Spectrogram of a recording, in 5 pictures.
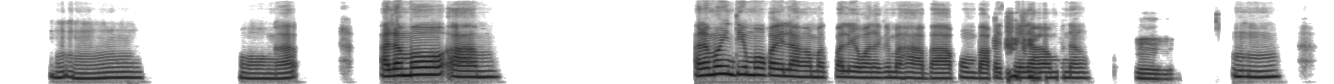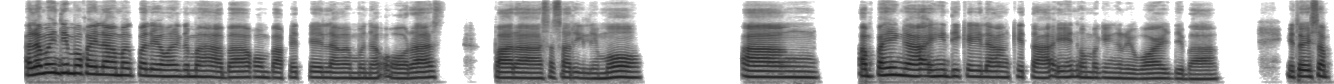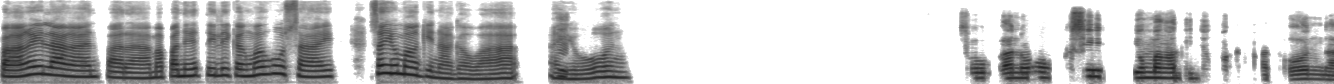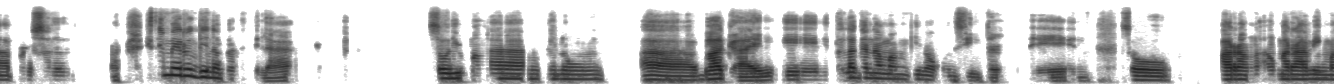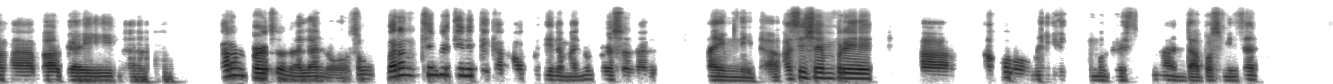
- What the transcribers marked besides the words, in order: chuckle; tapping; other background noise
- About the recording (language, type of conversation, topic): Filipino, advice, Paano ko mapoprotektahan ang personal kong oras mula sa iba?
